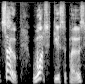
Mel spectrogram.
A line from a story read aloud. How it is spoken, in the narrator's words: he asked fiercely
